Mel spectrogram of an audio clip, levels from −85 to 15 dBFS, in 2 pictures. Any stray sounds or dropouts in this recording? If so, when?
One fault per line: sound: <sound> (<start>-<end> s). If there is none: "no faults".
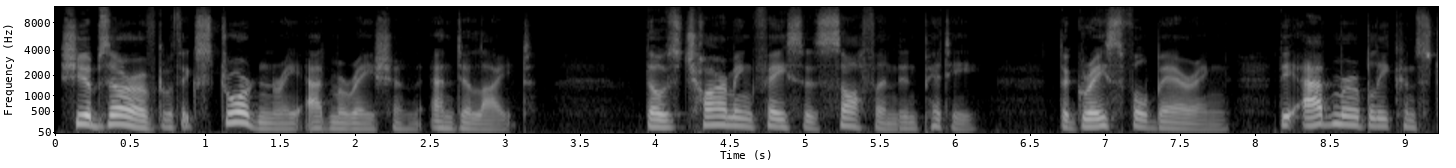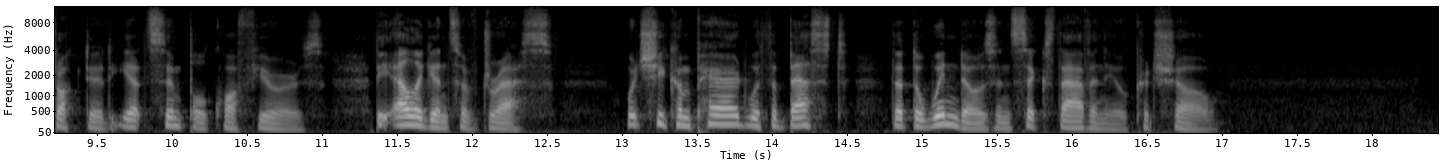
no faults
